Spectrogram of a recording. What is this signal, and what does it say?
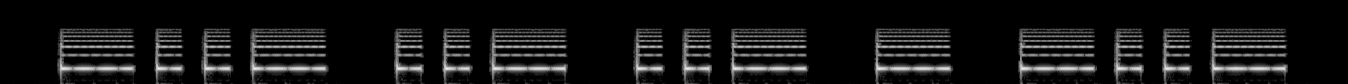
Morse code, heard as a keyed tone, about 5 wpm, 3700 Hz. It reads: XUUTX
